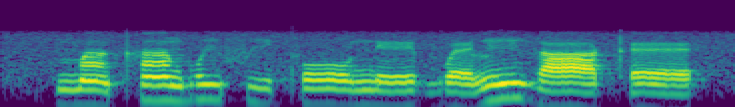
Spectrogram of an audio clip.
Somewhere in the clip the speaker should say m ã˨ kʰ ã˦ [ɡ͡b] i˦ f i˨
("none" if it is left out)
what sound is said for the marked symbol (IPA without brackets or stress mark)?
ɡʷ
